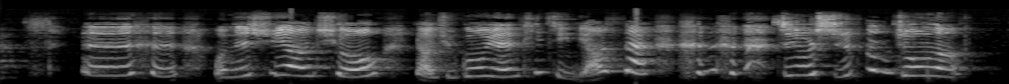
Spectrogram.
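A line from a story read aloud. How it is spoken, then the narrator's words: Wailing, crying. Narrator (Chinese): 小鹿吉大哭起来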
